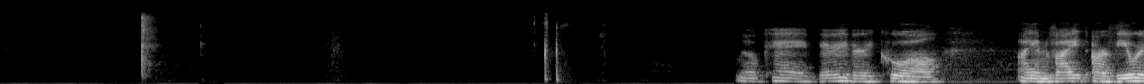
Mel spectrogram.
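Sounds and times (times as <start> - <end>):
fingers snapping: 1.4 - 1.6
speech: 7.4 - 9.6, 10.2 - 11.4.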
